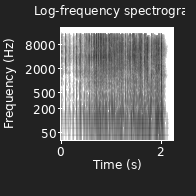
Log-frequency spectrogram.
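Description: Pages of a book riffled quickly from start to finish, a soft flapping that begins as separate ticks and blurs into a dense, papery flutter for about two seconds, fairly loud.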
